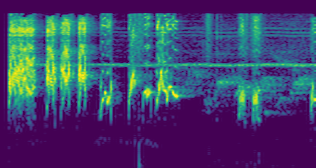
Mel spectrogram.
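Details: Red-whiskered bulbul singing in the morning, a training or competition song for caged birds: quick bursts of bright chirped notes, then slurred whistled phrases with pauses, over a steady high electronic tone.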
